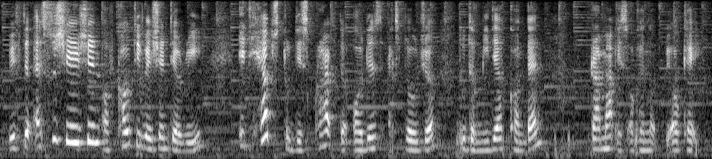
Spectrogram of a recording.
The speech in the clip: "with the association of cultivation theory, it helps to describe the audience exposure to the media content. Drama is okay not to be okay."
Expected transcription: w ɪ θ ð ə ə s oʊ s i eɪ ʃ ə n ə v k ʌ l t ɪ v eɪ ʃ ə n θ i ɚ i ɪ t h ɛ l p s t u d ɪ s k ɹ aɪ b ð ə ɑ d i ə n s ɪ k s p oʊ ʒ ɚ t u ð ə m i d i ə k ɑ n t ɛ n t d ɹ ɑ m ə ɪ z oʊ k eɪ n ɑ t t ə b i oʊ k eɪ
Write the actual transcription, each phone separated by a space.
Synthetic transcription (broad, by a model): w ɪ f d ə ə s oʊ s i eɪ ʃ ə n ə f k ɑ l t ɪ v eɪ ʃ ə n t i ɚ i ɪ t h ɛ l p s t u d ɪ s k ɹ aɪ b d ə ɑ d i ə n s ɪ k s p oʊ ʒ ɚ t u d ə m i d i ə k ɑ n t ɛ n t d ɹ ɑ m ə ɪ s oʊ k eɪ n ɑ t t b i oʊ k eɪ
